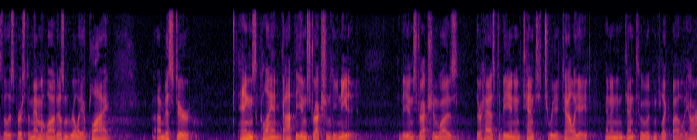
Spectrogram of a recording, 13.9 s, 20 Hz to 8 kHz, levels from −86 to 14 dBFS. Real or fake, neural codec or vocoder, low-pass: fake; codec, 16 kHz, 8 kbps, FunCodec, trained on LibriTTS, 25 frames a second; 7.2 kHz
